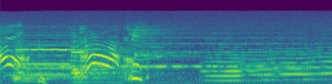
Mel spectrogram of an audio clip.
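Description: A cartoon character's voice gives two short cries, one at the start and one about a second in, each rising and then falling in pitch. Background music with held notes follows.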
